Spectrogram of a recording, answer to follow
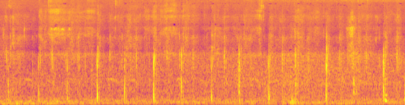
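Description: Footsteps of a person walking on a concrete sidewalk: short, even steps a little under two a second, over a low steady background noise.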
